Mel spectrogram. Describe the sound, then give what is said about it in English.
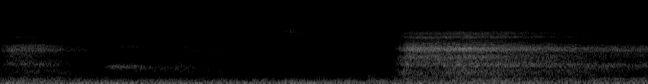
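Deep, steady breathing in and out through the nose during a hip-lifting exercise: a long, airy breath for about four seconds, then a louder, rushing breath that fills the rest. No one speaks. “Awesome breathing in and out through the nose.”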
